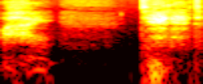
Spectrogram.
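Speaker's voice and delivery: mock drained, spent, unvictorious relief. Retelling finishing and almost collapsing, acting out an exhausted 'i did it'. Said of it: "It was more like a".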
